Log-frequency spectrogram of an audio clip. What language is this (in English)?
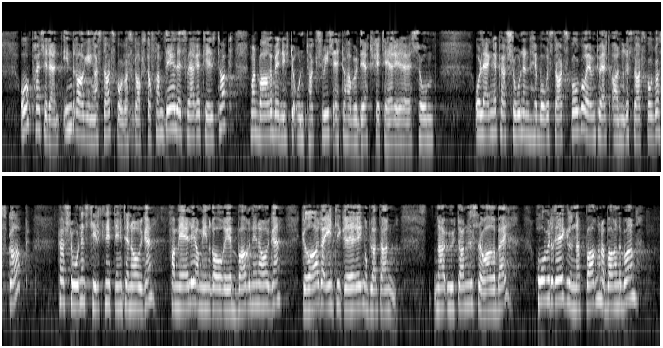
Norwegian Bokmål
